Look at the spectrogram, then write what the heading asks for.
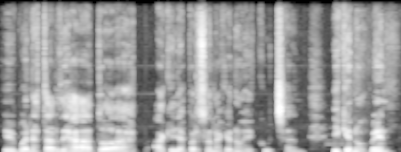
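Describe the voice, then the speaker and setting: A man's voice: medium pitch, flat delivery, normal speed, a little mellow. A man from Venezuela with a Venezuelan accent, answering interview questions thoughtfully with many fillers and restarts. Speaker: guest researcher.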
